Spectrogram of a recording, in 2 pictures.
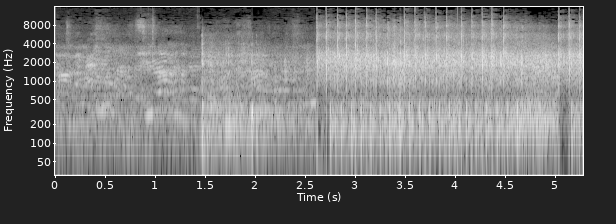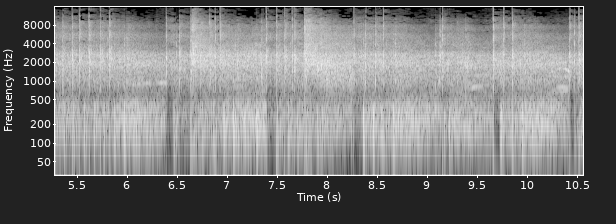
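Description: Rapid automatic gunfire breaking out about two and a half seconds in and going on as a dense, unbroken run of shots, mixed with voices.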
